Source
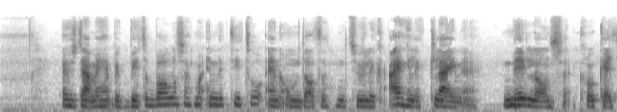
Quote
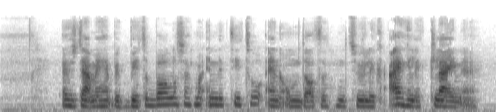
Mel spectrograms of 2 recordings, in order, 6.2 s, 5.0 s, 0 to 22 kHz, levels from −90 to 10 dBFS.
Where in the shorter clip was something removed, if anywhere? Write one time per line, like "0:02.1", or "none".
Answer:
none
